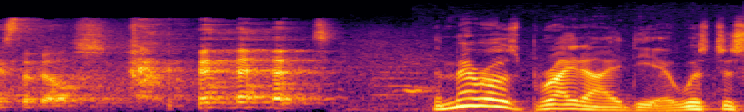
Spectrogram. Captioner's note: laughter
